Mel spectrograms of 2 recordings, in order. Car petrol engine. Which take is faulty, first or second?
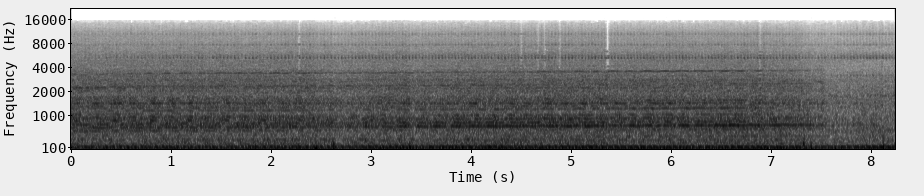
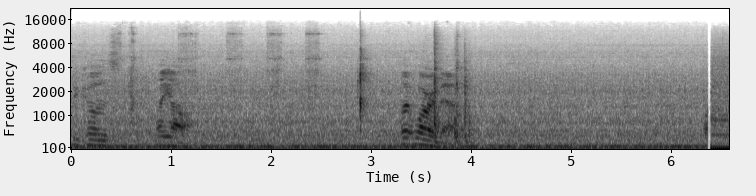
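first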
